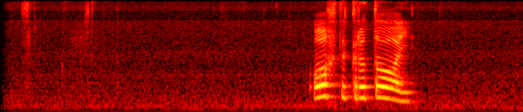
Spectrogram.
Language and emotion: Russian, positive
